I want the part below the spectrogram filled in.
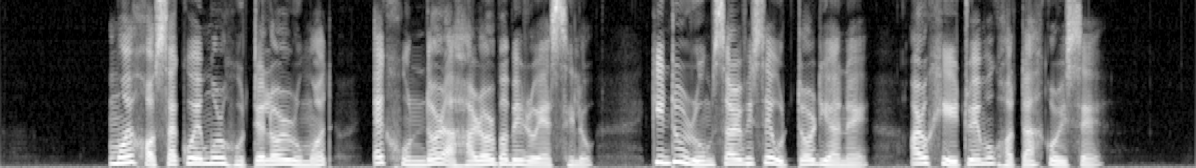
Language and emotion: Assamese, sad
